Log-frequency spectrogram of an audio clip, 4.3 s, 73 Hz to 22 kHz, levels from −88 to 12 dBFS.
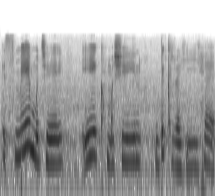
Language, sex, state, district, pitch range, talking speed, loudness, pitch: Hindi, female, Madhya Pradesh, Katni, 185-225 Hz, 95 wpm, -16 LUFS, 200 Hz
